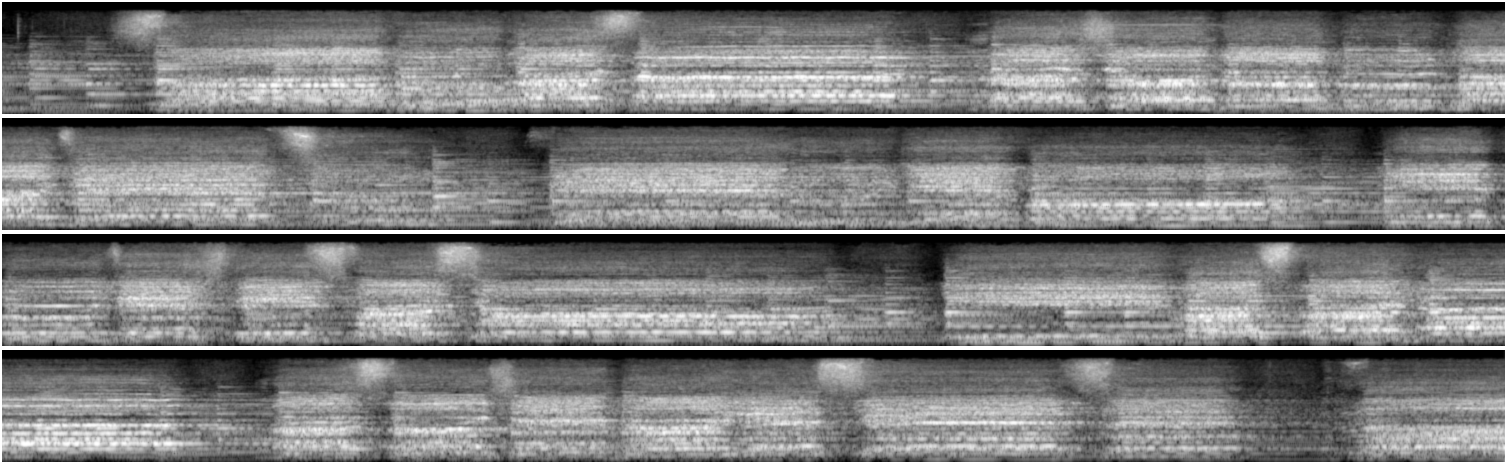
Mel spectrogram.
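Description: Large mixed choir of men's and women's voices singing a sacred song in parts, phrase by phrase with short breaks for breath.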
